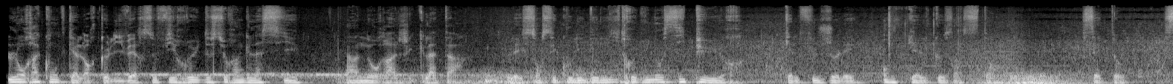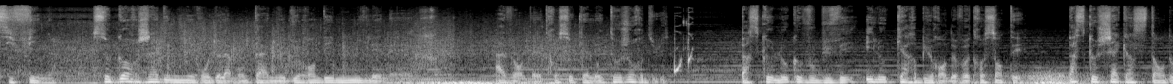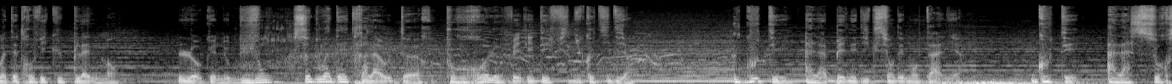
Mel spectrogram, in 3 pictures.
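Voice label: French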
